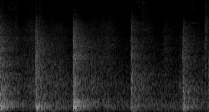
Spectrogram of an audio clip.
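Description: Heavy footsteps on a freshly laid ProFlex membrane over a concrete floor: five thuds about a second apart, each ringing out in a bare, empty room.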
